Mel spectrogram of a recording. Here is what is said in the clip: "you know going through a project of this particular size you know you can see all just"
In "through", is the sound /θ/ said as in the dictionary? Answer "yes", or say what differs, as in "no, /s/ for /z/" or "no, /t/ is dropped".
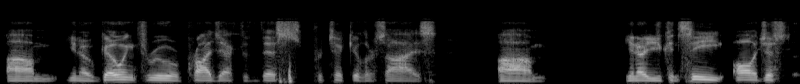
yes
